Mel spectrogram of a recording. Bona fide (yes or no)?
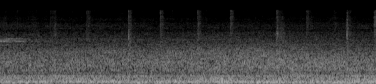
yes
